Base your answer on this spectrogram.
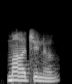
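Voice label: "marginal", Indian English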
